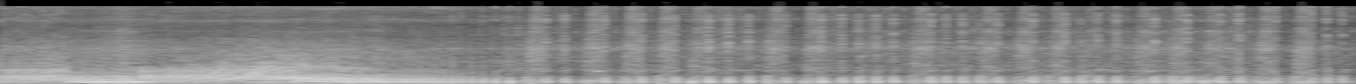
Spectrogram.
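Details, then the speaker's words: Honda Scoopy FI after replacing a failed camshaft bearing and adjusting valves, fitted with a loud racing exhaust: brief rev then steady even idle with no ticking or rattle, replacing the earlier cam-chain-like noise; normal idle. "teman-teman mohon maaf karena ini pakai knalpot brong atau knalpot racing jadi suaranya Memang agak berisik tapi ini dari suara mesin sudah bersih tidak ada ngetik tidak ada ngelitik dan lain sebagainya"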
